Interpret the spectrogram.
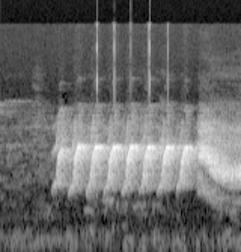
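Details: Laughingthrush singing vigorously: a rapid series of seven upslurred whistled notes, about three per second, followed by a longer, slurred, falling note. The background is quiet.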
